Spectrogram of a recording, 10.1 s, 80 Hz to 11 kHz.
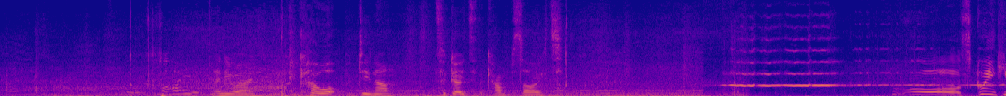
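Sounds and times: bicycle brake squealing: 7.1 - 10.0.

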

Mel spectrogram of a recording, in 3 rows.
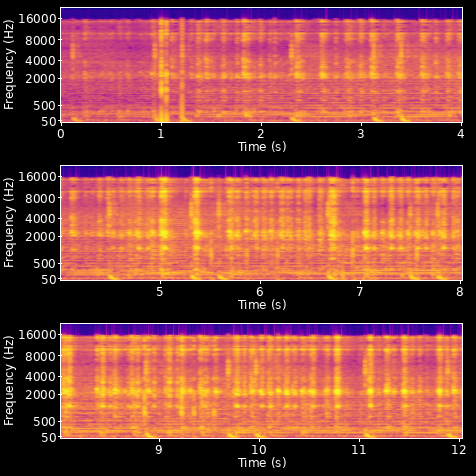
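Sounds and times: steady pitched tones: 0.0 - 12.0
wooden slit log drums: 0.0 - 12.0.

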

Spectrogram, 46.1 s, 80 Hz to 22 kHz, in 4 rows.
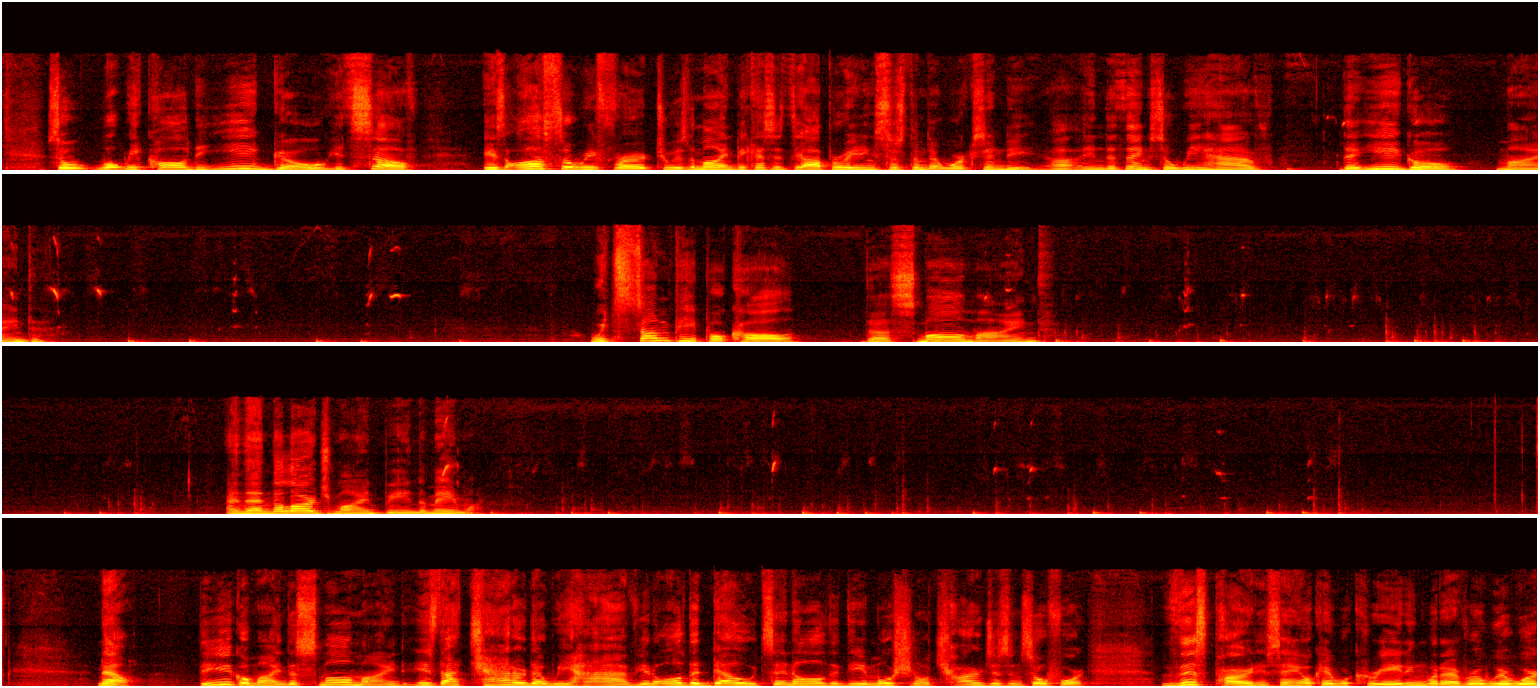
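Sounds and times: faint marker squeaks: 9.4 - 10.5, 11.4 - 15.2, 18.6 - 24.2, 26.0 - 33.3
marker writing on whiteboard: 11.5 - 15.2, 18.4 - 24.3, 26.0 - 33.3.

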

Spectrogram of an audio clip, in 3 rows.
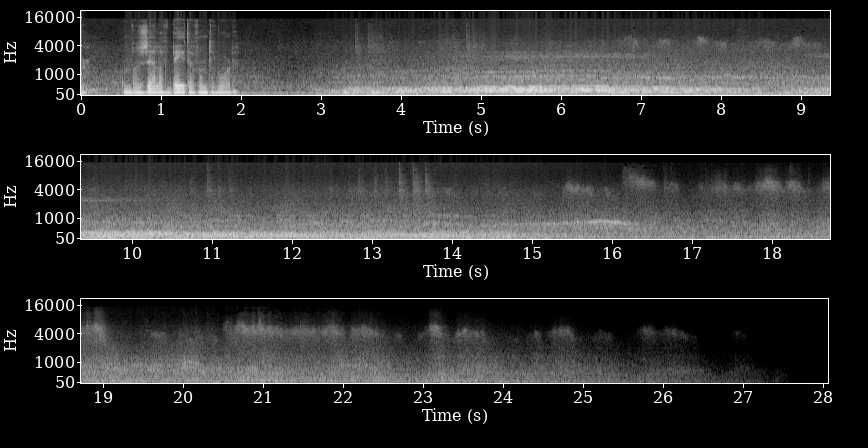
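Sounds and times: low rumble: 0.0 - 0.6, 2.6 - 16.7
choir singing long chords: 2.8 - 16.6.

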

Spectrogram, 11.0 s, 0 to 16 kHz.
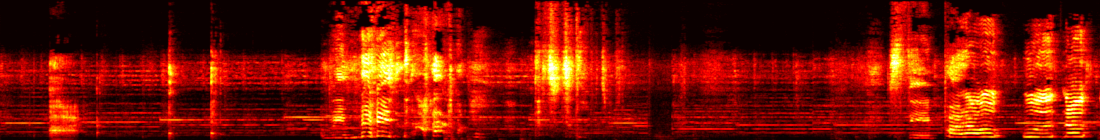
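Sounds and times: soft background music: 0.0 - 11.0
child singing: 9.4 - 11.0.

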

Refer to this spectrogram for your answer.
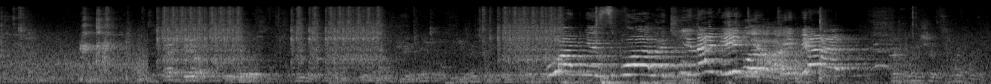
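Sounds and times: crowd voices: 1.5 - 9.9.

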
